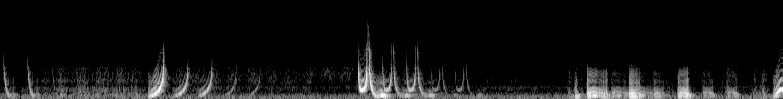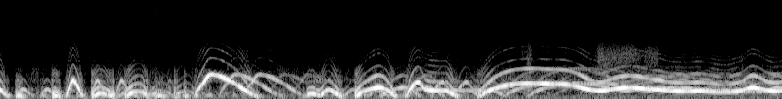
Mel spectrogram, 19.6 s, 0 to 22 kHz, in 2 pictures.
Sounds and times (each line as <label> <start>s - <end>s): theremin 0.0s - 3.3s
theremin 4.5s - 5.9s
theremin 9.7s - 19.5s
